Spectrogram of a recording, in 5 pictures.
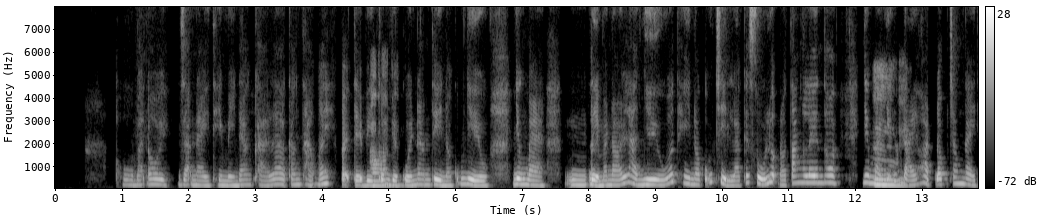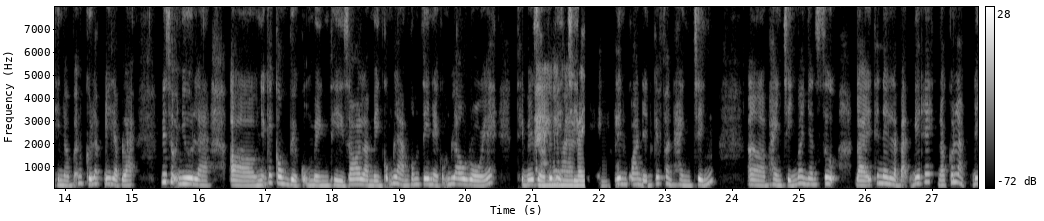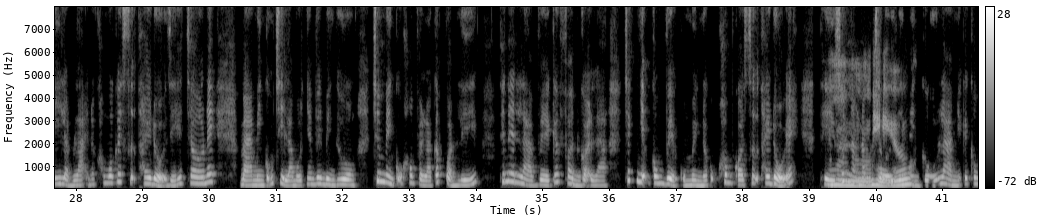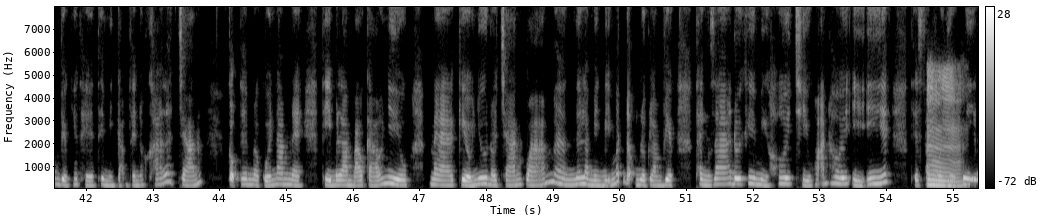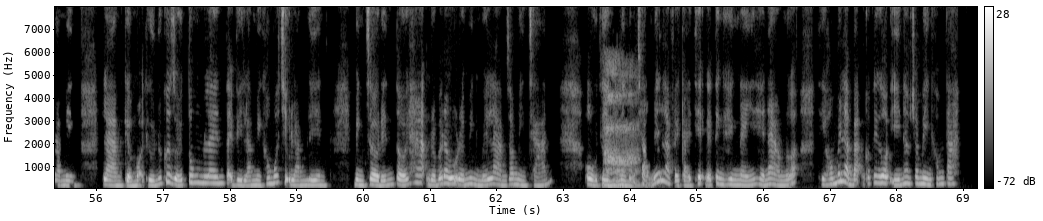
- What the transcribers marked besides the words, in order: other background noise; tapping
- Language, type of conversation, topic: Vietnamese, advice, Làm sao tôi có thể tìm thấy giá trị trong công việc nhàm chán hằng ngày?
